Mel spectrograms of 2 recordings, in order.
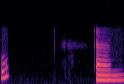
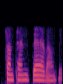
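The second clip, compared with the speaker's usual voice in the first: ordinary talk, nothing marked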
